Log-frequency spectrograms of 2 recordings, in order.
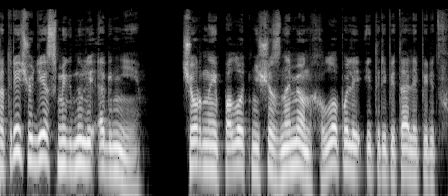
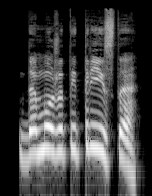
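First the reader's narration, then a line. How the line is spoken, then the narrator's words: Sobbing out. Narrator (Russian): взрыдал Джим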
